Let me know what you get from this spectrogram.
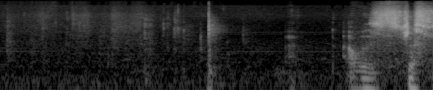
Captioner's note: fridge clicking shut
